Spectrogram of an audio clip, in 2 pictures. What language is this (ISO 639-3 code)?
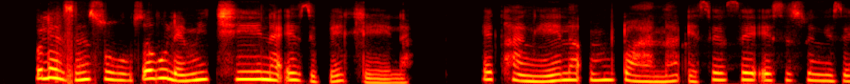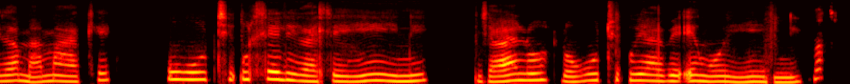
nde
